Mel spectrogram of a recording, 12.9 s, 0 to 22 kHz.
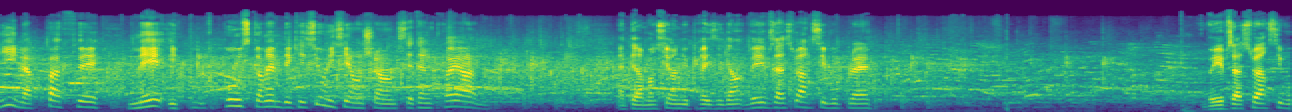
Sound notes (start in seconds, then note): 5.8 applause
